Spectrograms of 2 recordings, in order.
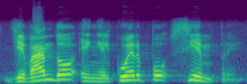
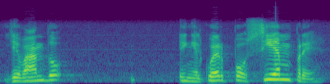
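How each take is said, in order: First: "Llevando" hit hard, then the whole phrase spoken slowly; slow emphatic repeat. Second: "siempre" drawn out slowly and weighted at the end of the phrase; reading the verse with stress on siempre. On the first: (repetición lenta, marcando "Llevando" y "siempre") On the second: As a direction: read the verse and lean on "siempre". ("siempre" alargado y marcado al leer el versículo) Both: Shown as a demonstration. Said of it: "Eso lo he remarcado, esa palabra, siempre".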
